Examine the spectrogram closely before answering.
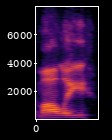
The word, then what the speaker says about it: Mahle: And for all the folks that are listening on the podcast, Molly is spelled Mahle.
